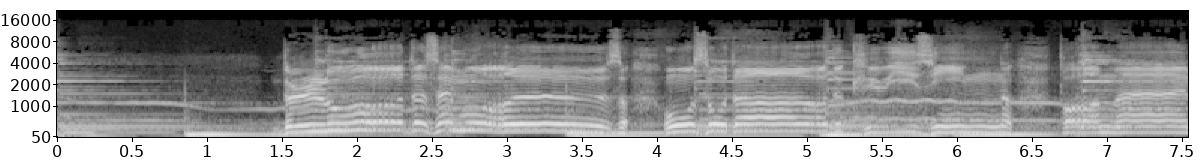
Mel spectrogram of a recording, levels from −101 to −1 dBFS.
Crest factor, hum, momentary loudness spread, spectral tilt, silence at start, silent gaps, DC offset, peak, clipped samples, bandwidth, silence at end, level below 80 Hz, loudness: 14 dB; none; 8 LU; -4.5 dB/octave; 0 s; none; under 0.1%; -4 dBFS; under 0.1%; 12.5 kHz; 0 s; -34 dBFS; -16 LUFS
